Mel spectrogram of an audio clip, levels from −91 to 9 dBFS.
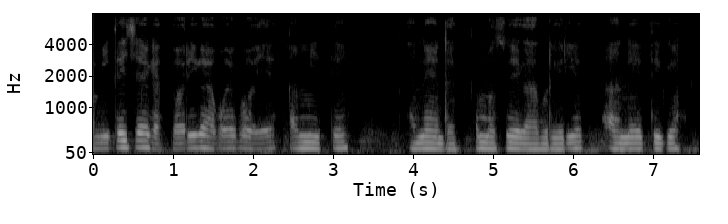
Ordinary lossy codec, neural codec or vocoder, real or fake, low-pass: Opus, 16 kbps; none; real; 7.2 kHz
